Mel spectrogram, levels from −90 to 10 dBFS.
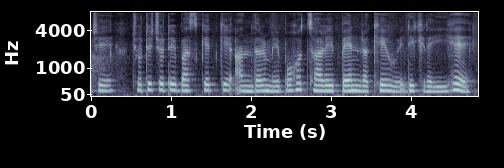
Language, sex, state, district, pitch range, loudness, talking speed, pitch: Hindi, female, Arunachal Pradesh, Longding, 185-210 Hz, -16 LUFS, 185 wpm, 195 Hz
